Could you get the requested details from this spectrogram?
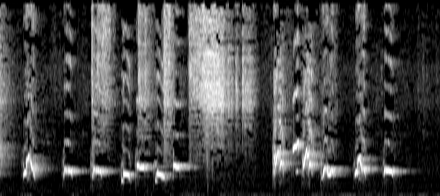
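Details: Greater green leafbird song at night serving as a tutor for other birds: a series of short whistled notes sliding upward and then level, a harsh burst, then more quick whistles, with low hum.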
